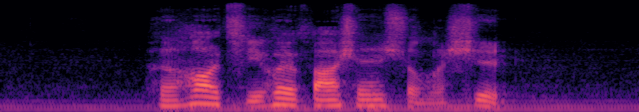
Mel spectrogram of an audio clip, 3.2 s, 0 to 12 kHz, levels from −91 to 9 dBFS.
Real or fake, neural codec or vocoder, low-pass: fake; codec, 44.1 kHz, 3.4 kbps, Pupu-Codec; 10.8 kHz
